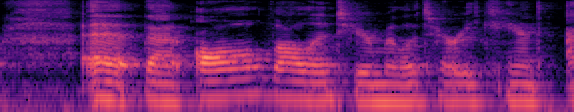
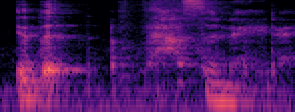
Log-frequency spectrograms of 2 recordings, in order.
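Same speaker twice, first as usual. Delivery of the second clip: whispered aside; 6 dB quieter than usual. Real, not acted. Aside reading the rules.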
